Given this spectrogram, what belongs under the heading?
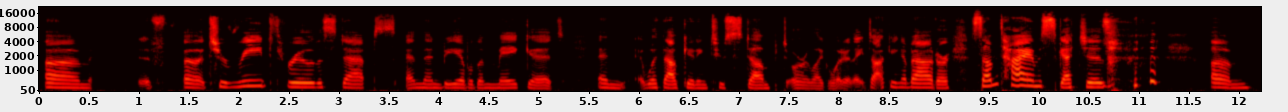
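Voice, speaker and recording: A woman's voice: lowish voice, slow, a bit bright, no room sound. A woman hosting a casual video podcast over a video call, talking in a chatty way and often laughing as she goes. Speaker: podcast host. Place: split-screen video call, recorded dry.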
